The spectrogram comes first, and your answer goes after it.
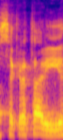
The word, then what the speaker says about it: secretaria: Na palavra secretária, eu não separei o i e o a. Na palavra secretaria, sim, eu separei o i e o a.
